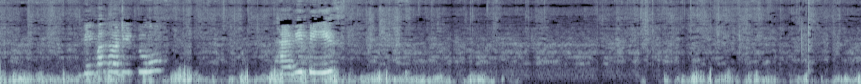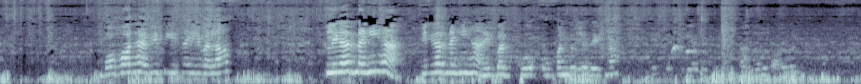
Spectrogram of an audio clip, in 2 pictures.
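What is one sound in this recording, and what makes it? A young woman talks close by, with animation.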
